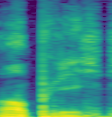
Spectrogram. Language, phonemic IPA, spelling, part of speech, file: French, /ɑ̃.pli/, ampli, noun, Fr-ampli.ogg
- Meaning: amp (amplifier)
